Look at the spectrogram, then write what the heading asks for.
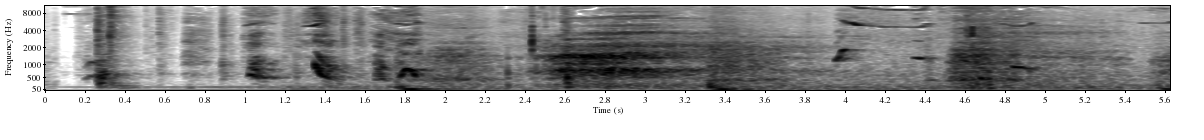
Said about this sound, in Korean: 깊은 밤, 잠에서 깬 건 낑낑거리며 우는 강아지 소리 때문이었다.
